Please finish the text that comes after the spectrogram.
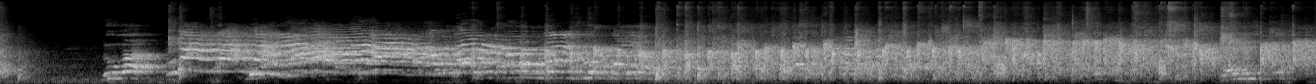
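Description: A class of children claps in a counted pattern during a micro-teaching lesson, starting after a brief pause and settling into dense, close clapping mixed with kids' voices.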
